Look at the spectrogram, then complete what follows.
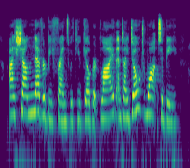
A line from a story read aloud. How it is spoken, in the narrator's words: she said coldly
